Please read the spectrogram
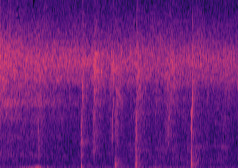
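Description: About five light, irregular footsteps on a concrete floor, over a faint low hum.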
